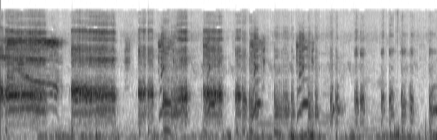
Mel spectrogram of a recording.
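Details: White-breasted waterhen in a rice field, lured and approaching quickly: loud harsh croaking notes with strong harmonics, repeated in an uneven rapid series, some with short upward hooks, over low rumbling background noise.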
